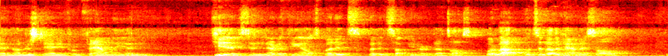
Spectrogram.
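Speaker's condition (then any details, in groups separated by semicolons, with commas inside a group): No condition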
